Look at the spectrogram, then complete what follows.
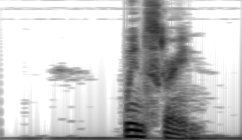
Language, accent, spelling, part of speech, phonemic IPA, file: English, Australia, windscreen, noun / verb, /ˈwɪn(d).skɹiːn/, En-au-windscreen.ogg
- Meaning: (noun) A transparent screen made of glass, located at the front of a vehicle in order to protect its occupants from the wind and weather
